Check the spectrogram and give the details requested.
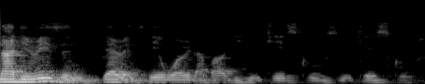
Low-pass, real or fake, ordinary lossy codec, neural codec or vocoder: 7.2 kHz; real; Opus, 32 kbps; none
